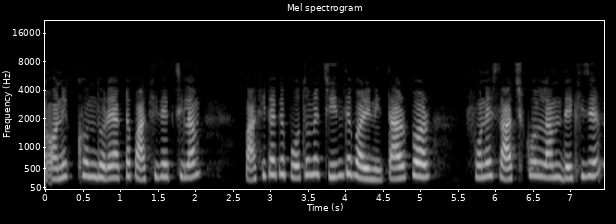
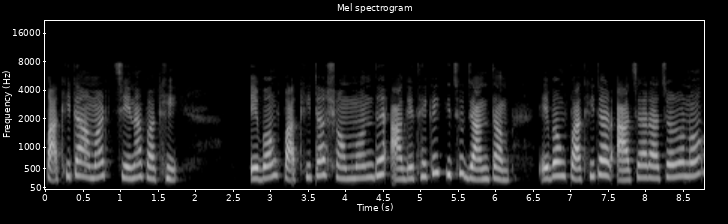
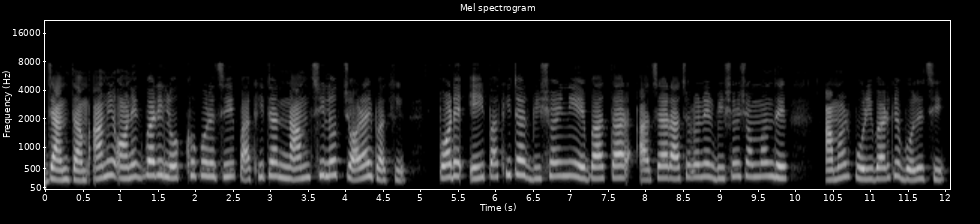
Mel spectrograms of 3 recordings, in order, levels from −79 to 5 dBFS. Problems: background sounds at intervals, continuous background conversations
